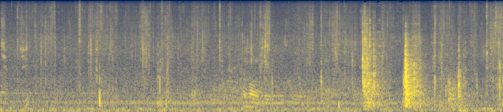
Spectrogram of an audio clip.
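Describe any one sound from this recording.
Footsteps crunch through dry leaves and brush outdoors.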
